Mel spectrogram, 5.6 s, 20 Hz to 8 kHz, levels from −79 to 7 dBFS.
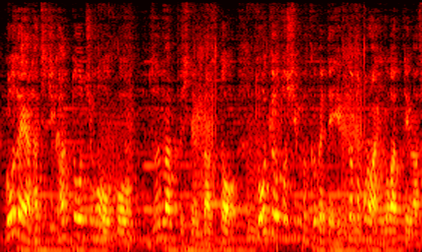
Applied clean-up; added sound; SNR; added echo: none; Fart; 15 dB; reverberation time 0.6 s.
